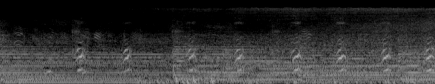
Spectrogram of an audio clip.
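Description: Background music with sustained tones, over a dog barking and yipping repeatedly, about two short barks a second.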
